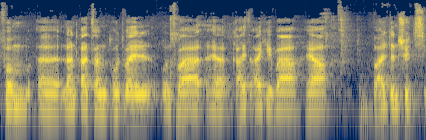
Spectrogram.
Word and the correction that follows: Waldschütz: ich hoffe, dass ich es richtig ausgesprochen habe, oder Waldschütz, ja.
